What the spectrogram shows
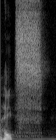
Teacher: Então você vai tirar a corda vocal do S fazendo hates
